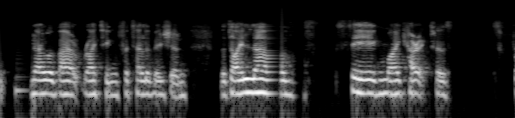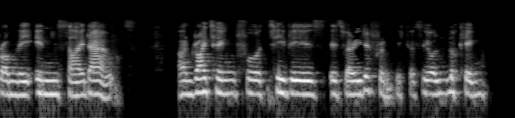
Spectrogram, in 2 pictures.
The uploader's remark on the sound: This episode is the audio version of a live online session at #JLFToronto2020.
